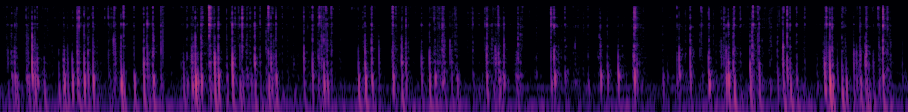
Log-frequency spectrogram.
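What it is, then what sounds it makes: Styrofoam ball. A small, solid white polystyrene foam ball held in both hands is scratched quickly with long red nails. The result is a quiet, dense stream of dry, bright scratches and squeaky rubs with short, clipped attacks and no ringing.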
